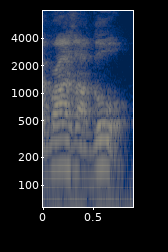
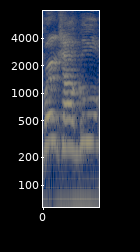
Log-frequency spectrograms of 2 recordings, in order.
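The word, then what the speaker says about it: Ra's al Ghul: his ass kicked by Raz al Ghul but Rachel ghoul always kicks his ass and I know I pronounced it wrong or I pronounced it two different ways it's both ways he was trying to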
